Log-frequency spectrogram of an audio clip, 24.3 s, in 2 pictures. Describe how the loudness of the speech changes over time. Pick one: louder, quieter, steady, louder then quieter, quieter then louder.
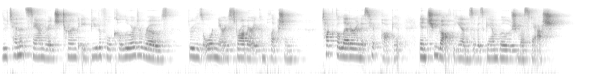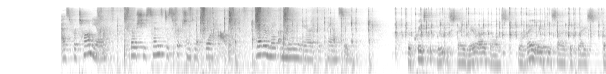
steady.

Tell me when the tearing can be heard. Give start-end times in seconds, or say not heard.
not heard.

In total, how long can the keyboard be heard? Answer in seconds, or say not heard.
10 s.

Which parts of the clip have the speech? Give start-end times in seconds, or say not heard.
0.0-11.1, 13.3-19.2, 20.2-24.2.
